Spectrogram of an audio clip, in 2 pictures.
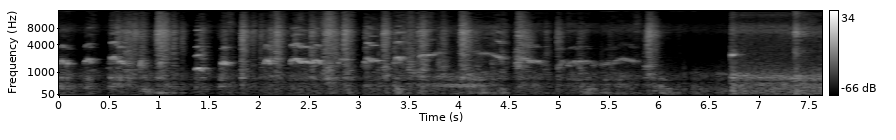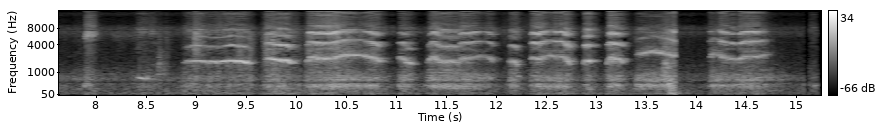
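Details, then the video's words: Skunk giving high, squeaky chirping squeals, each arching up then down with bright overtones, repeated in rapid bursts through the second half; fainter, thinner chirps and scattered clicking noises come before a short pause. "SKUNK SOUND EFFECT 스컹크 울음소리"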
